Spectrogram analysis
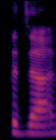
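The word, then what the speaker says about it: pizza: अभी तो काफ़ी लोग सीख चुके हैं, जैसे पिज़्ज़ा होता है, पिज़्ज़ा, सो पिज़्ज़ा, पिज़्ज़ा, eats पिज़्ज़ा, P-I-T-Z-A, ये इसका प्रोनाउंसिएशन, इट्स पिज़्ज़ा।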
